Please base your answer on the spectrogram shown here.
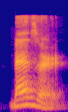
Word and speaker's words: desert: một cái là dessert, desert, desert, dessert, dessert, dessert là món tráng miệng hả? Desert trọng âm đầu là sa mạc ha, hình như vậy.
